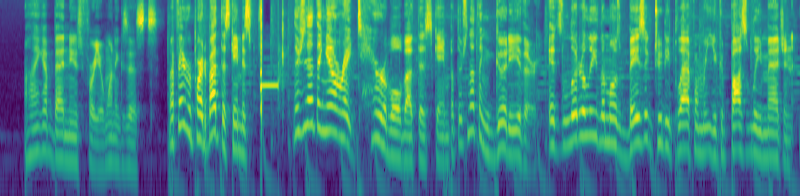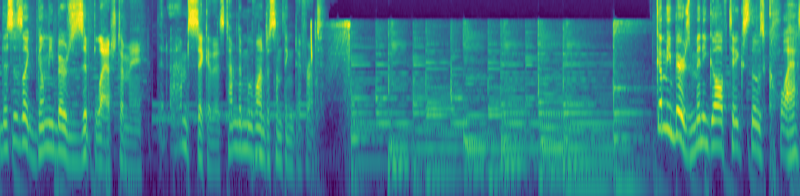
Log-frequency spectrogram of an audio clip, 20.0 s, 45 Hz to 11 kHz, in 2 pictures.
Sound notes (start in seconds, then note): 3.2 beep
